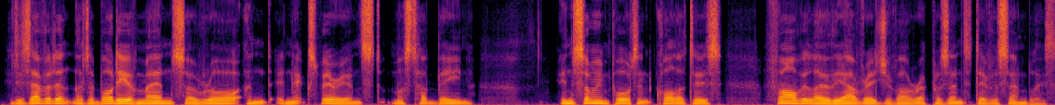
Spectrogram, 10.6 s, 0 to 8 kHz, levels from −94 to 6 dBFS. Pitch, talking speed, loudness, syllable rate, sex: 135 Hz, 155 wpm, -17 LUFS, 5.5 syllables/s, male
